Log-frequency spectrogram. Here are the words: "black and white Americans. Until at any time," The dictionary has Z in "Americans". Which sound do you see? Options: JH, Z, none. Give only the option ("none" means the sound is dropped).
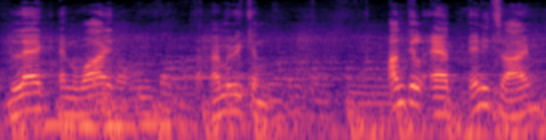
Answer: none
